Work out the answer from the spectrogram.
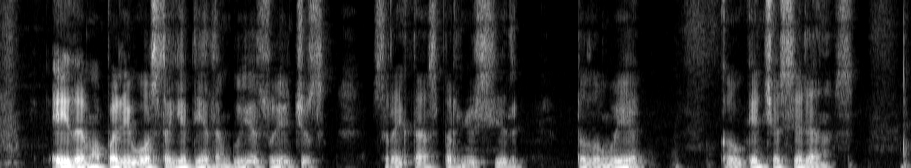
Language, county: Lithuanian, Klaipėda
